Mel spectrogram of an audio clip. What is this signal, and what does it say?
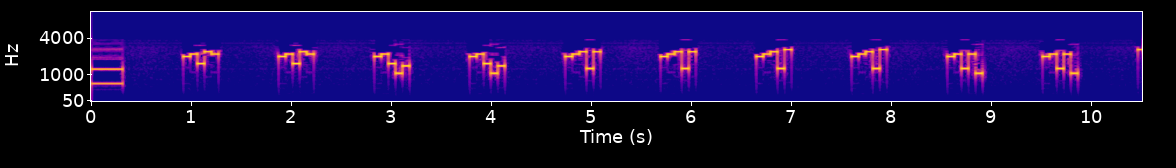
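Five-tone selective call (ZVEI), heard as quick runs of five tones, tones of about 70 ms. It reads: 89509 89509 89514 89514 89030 89030 89033 89033 89391 89391
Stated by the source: ZVEI five-tone selective call received on SDR.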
